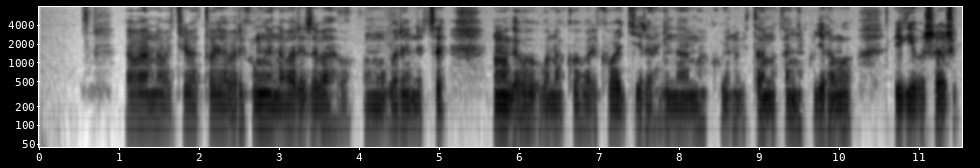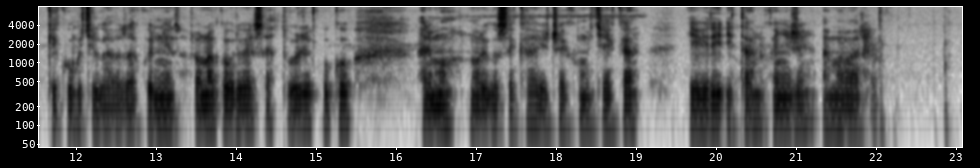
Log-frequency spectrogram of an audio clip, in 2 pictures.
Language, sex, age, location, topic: Kinyarwanda, male, 25-35, Huye, education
